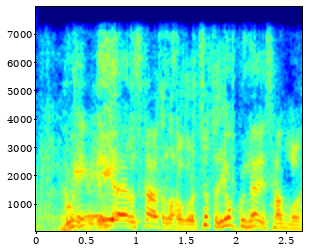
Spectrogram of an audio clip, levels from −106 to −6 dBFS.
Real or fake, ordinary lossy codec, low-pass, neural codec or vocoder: fake; none; 7.2 kHz; codec, 24 kHz, 1.5 kbps, HILCodec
